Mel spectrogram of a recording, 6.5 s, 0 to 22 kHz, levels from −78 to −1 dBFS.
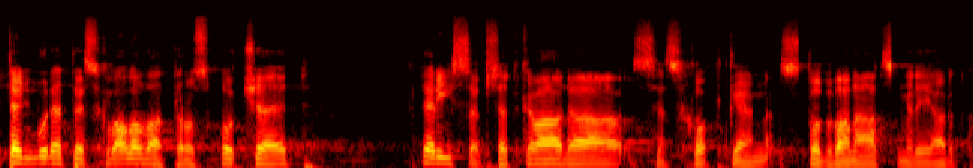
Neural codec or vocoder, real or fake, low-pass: codec, 44.1 kHz, 2.6 kbps, SNAC; fake; 14.4 kHz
